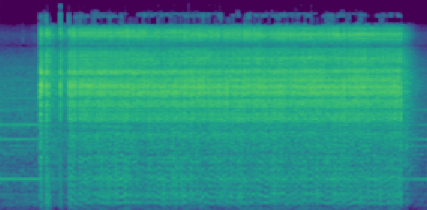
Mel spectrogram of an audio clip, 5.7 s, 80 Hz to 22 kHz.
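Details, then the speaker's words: Arccaptain MIG 250 welding at about 20 volts: steady, even bacon-like sizzle for about five seconds, laying a flat, evenly pulled bead; normal, well-set MIG arc. "I don't know if you could hear the bacon sizzling sound, but the weld, it's not concaved up."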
